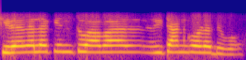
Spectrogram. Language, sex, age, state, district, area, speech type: Bengali, female, 18-30, West Bengal, Malda, urban, conversation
